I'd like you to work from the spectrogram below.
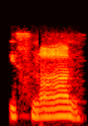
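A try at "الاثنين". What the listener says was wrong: Isnaini. Isnaini ya, laisa isnan. Isnain.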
